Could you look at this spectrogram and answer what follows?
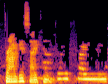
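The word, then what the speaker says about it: Fragezeichen: সিএস থেকে ওটা আমরা খ উচ্চারণ করবো, ইখের মতো, সাইকেন, ফ্রাগে সাইকেন।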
